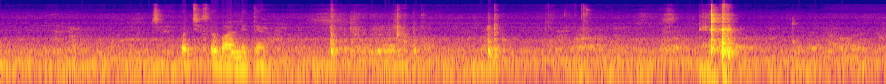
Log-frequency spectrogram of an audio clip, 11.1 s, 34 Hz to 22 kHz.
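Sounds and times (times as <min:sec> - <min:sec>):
steady low hum: 0:00.0 - 0:11.0
pots and utensils clattering: 0:08.8 - 0:09.3.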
